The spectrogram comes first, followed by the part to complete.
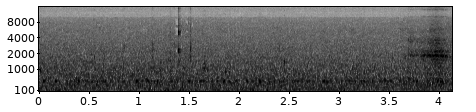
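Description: Faint, steady hiss of a small oxyhydrogen (HHO) gas burner flame burning into a glass bottle held over it.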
